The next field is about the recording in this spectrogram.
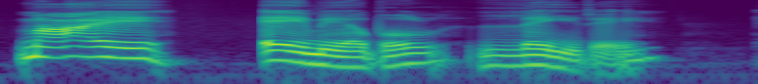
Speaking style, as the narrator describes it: he interrupted, with an almost diabolical sneer on his face

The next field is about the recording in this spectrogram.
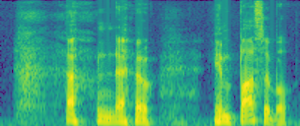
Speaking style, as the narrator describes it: said Prince Andrei, laughing

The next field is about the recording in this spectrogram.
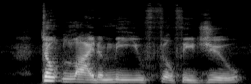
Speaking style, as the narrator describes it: he growled

